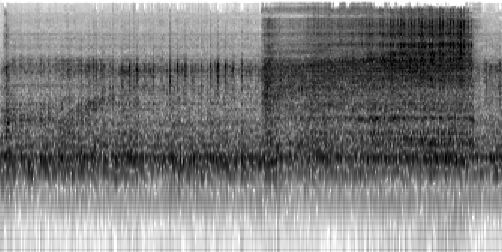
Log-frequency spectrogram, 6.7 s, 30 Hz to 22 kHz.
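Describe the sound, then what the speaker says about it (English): A drill press set around 1300 RPM whirs steadily with a fine rapid rattle, then the pitch rises into a louder, brighter grinding whine as a plug cutter bites into wood, before easing off. "We want to set the speed of our drill press appropriate for the plug cutter"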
